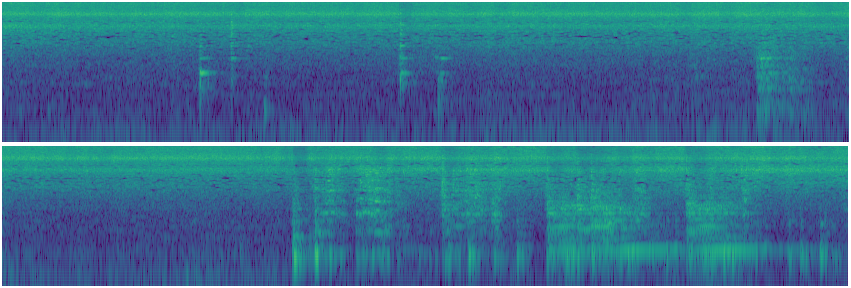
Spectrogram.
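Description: Steady sizzling of onion and pineapple frying in hot vanaspati with whole spices in a large pot, with a few light clicks.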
